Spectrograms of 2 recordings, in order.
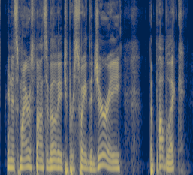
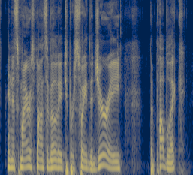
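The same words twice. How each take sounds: Both takes have the same delivery.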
